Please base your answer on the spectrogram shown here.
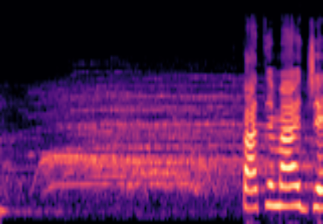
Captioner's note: audience cheering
